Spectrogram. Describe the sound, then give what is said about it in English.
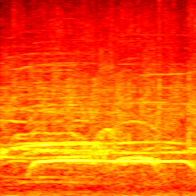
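A crowd applauds steadily for event team leads standing up as their names are read out, dense clapping filling the whole stretch at a fairly loud level, with a faint sustained tone or cheer drifting over it and no one speaking. “I don't want all my leads to come up, but I will read off their names so they can stand up and you can give them a big round of applause.”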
